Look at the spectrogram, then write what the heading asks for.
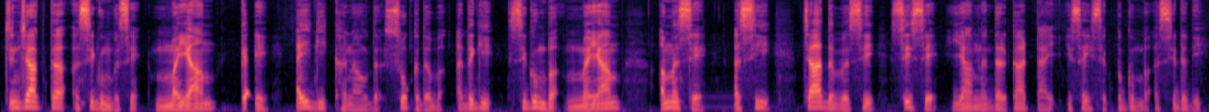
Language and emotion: Manipuri, neutral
